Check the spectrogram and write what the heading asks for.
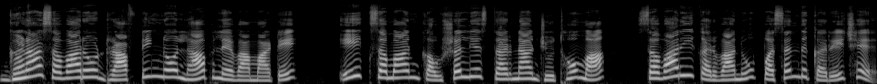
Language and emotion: Gujarati, neutral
